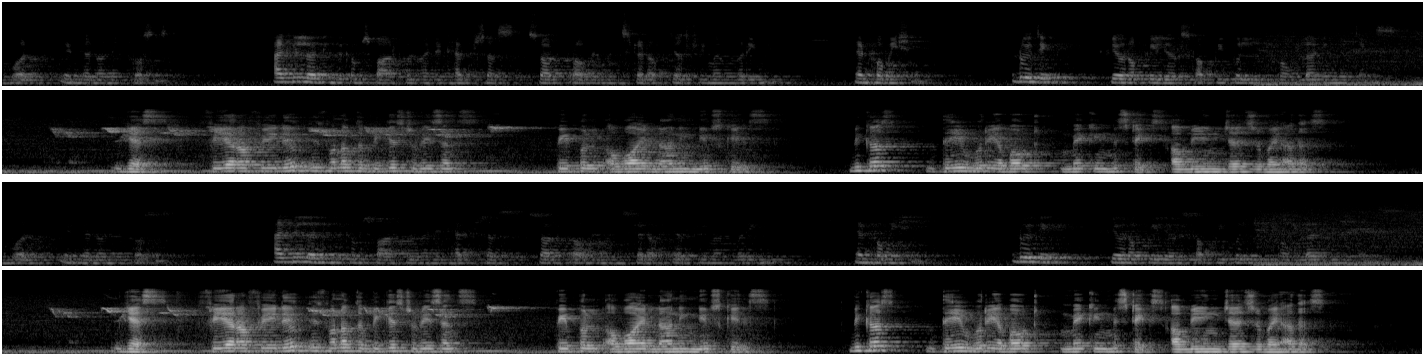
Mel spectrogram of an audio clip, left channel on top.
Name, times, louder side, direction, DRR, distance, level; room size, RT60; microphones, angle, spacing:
voice 1, 0.0-1.7 2.7-7.7 8.5-9.2 10.1-10.6 11.1-15.0, left 2 dB, 90° left, 1.9 m, -44 dB
sound 1, 12.5-21.8, right 2 dB, 85° right, 1.9 m, -41 dB
voice 2, 15.3-19.0 19.8-21.9 22.7-27.5, right 3 dB, 45° right, 0.5 m, -28 dB
13.5 x 8.4 x 7.3 m
head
